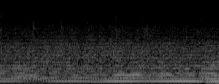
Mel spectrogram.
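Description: Electronic keyboard playing sustained, held chords, quieter than the speech around it, with the notes shifting to a new chord partway through.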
